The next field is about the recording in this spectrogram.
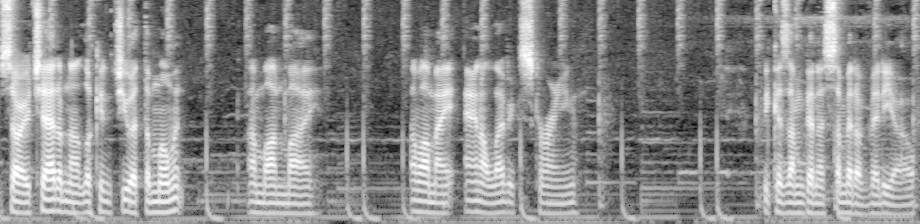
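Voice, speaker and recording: A man's voice: low voice, level tone, moderate pace, pauses often, darkish tone, soft background music. A man chatting casually as a livestreamer, rambling and slangy as he talks to his viewers. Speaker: streamer hosting a live chat.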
